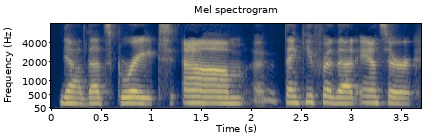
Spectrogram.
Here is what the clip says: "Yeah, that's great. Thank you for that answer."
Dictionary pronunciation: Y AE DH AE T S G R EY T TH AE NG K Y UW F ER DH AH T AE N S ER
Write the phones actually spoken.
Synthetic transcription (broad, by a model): Y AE DH AE T S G R EY T TH AE NG K Y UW F ER DH AH T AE N S ER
